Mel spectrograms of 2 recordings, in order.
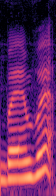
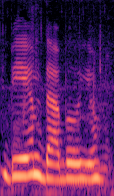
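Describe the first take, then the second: First: The letters are read the German way. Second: The letters are read the English way. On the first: The speaker calls it wrong. "не BMW" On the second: The speaker calls it right. "Правильно по-английски"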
